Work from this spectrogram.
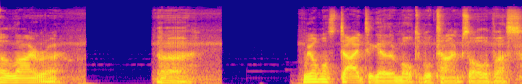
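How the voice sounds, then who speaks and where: A man puts on a character voice that is raspy and very deep, low in pitch, with lively intonation. He keeps a moderate pace but leaves long, frequent pauses. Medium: actual play. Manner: low-key, guarded.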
